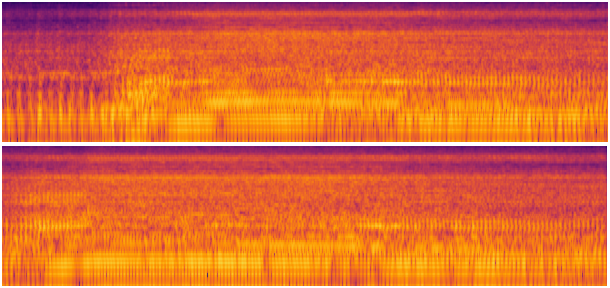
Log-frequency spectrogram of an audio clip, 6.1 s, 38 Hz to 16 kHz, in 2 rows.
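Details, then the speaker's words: Lexmoto Valiant 125 converted from EFI to carburettor, original main jet, air filter on but airbox off; revs sharply then drops back slowly and hangs before settling; revs hang, owner suspects the scrap-made carb and considers a new one. "Revs hang a little bit, don't they? A little bit. It's close."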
